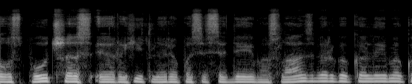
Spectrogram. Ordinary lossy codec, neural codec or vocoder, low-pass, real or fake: AAC, 64 kbps; vocoder, 48 kHz, 128 mel bands, Vocos; 14.4 kHz; fake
